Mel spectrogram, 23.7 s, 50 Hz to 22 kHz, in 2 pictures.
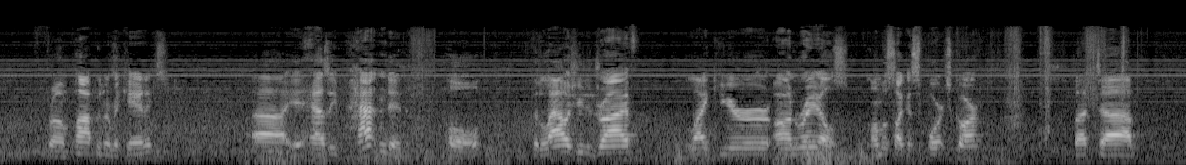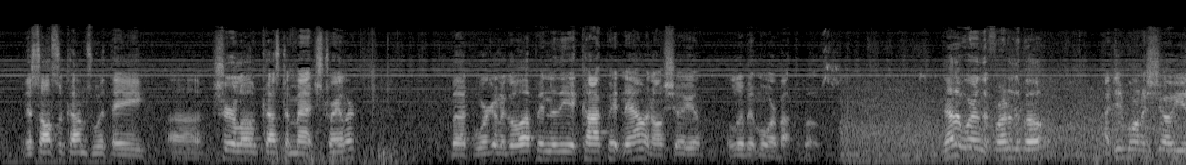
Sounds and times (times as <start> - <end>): Speech: 0.5 - 1.7, 2.5 - 4.8, 5.4 - 9.8, 10.8 - 11.4, 12.1 - 15.4, 16.4 - 20.2, 21.3 - 22.3, 22.9 - 23.7.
